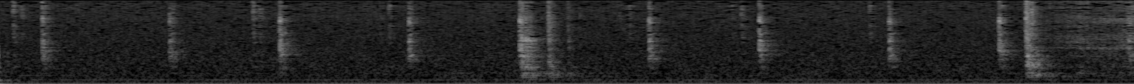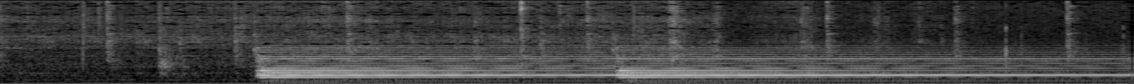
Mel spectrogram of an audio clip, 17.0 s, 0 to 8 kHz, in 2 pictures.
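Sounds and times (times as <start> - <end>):
round gong strike: 10.5 - 16.9.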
